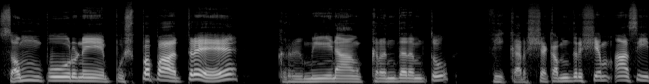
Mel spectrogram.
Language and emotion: Sanskrit, disgusted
